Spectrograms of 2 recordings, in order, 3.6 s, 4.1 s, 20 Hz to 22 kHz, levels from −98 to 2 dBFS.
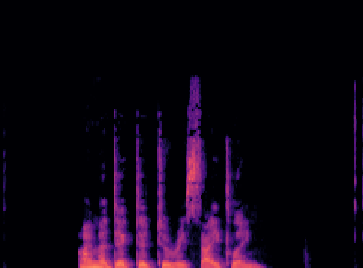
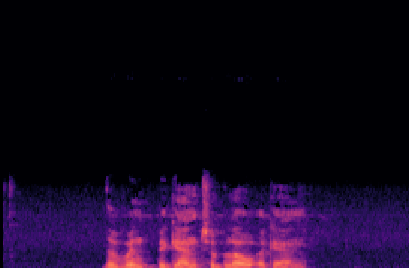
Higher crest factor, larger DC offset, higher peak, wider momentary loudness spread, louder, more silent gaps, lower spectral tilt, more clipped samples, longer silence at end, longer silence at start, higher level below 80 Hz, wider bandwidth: about the same, 18 dB vs 20 dB; neither; second, -18 dBFS vs -14 dBFS; first, 13 LU vs 10 LU; about the same, -33 LUFS vs -31 LUFS; neither; about the same, -5 dB/octave vs -6 dB/octave; neither; about the same, 1.05 s vs 1.05 s; second, 0.75 s vs 1.05 s; about the same, -76 dBFS vs -74 dBFS; first, 15 kHz vs 8 kHz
